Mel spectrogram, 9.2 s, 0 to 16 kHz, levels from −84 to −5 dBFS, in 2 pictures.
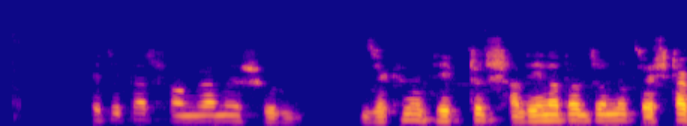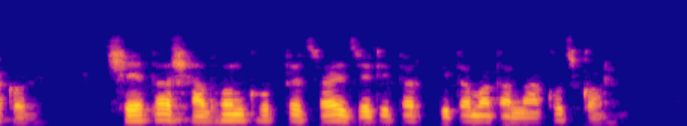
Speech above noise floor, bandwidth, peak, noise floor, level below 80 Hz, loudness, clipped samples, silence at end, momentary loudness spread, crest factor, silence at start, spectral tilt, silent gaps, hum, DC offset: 57 dB; 5.8 kHz; -2 dBFS; -80 dBFS; -68 dBFS; -22 LUFS; under 0.1%; 0.55 s; 15 LU; 20 dB; 0.65 s; -9.5 dB/octave; none; none; under 0.1%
